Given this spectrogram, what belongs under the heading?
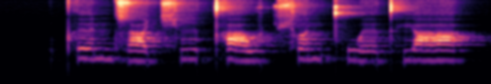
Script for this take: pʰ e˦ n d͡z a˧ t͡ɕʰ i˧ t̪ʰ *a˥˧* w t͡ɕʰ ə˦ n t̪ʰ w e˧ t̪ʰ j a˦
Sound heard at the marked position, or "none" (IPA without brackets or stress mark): a˥˧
